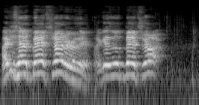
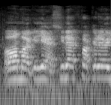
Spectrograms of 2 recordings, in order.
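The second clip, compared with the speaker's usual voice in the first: usual speaking voice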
